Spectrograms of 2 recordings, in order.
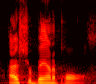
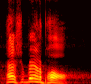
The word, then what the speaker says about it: Ashurbanipal: In Lubbock, we would say King Ashurbanipal.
